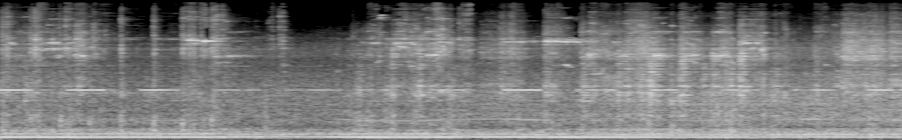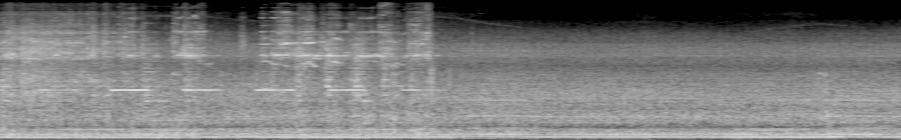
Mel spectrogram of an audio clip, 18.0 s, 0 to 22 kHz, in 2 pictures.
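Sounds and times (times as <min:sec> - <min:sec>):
travel alarm beeping: 0:00.0 - 0:02.6
steel tracks clanking and squealing: 0:00.0 - 0:14.0
excavator diesel engine running: 0:00.0 - 0:18.0.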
